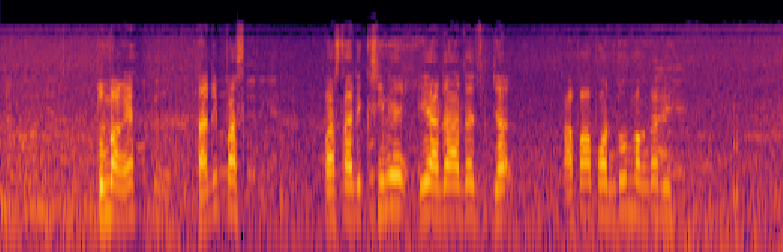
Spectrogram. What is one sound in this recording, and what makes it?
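A young woman sings nearby.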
